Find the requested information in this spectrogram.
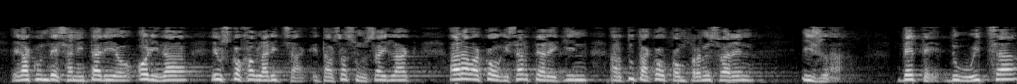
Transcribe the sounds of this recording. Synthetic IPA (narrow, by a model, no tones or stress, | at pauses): e̞ɾakund̪e̞sanit̪aɾio̞ʔo̞ɾiðae̞wsko̞ʝawlaɾit͡sake̞t̪ao̞sasunsajlakaɾaβ̞ako̞ɣ̞isaɾt̪e̞aɾe̞kinaɾt̪ut̪ako̞ko̞mpɾo̞misuaɾe̞n | izla̰ | be̞t̪e̞ðuɣuit͡sa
